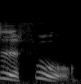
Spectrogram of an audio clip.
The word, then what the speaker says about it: Sifu: I don't know if it's Sifu or Sifu because I asked my. I think everybody's been pronouncing it Sifu. Sifu. Yeah. Okay. Because that's going to mess with me because it's meant to be based off of like Chinese martial arts. But in Chinese, it's pronounced Sifu, which means master.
